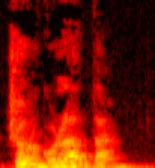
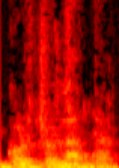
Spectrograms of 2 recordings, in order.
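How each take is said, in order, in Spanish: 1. La palabra empieza con el sonido ch. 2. La palabra empieza con el sonido k. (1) "chorcolata en lugar de decir corcholata" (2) "en lugar de decir corcholata"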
